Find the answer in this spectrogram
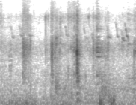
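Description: Chickens in a wire-mesh pen making a few faint, short clucks and taps, the loudest about a second and a quarter in.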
